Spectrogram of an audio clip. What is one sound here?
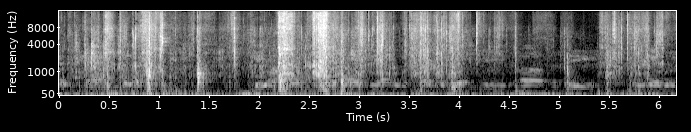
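Cardboard tears open.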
